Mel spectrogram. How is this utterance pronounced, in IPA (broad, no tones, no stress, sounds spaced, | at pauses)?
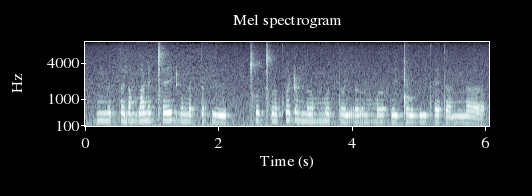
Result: mː ɘ tː ɐ j ɤ m dˤ ɛ ɳ ɘ ǀʰ ɛ i̯ ɖʱ o ŋ ɐ tː ɐ k͡p ʉ | ǀʰ o ǀʰ ɤ t̪ʰ ɤ ʈ o m n̪ ɤ mː o tː ɤ y̯ r ɤ r mː ɤ h ʉ y̯ ǃ ɘ u̯ ɦ i t̪ʰ ɛ t ɐ nː ɐ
